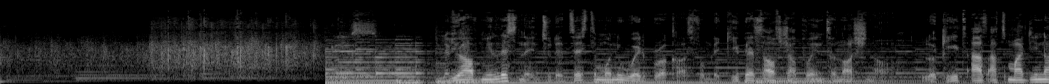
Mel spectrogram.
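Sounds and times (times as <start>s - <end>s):
audience clapping hands: 0.0s - 4.0s
speech: 3.8s - 10.4s.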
